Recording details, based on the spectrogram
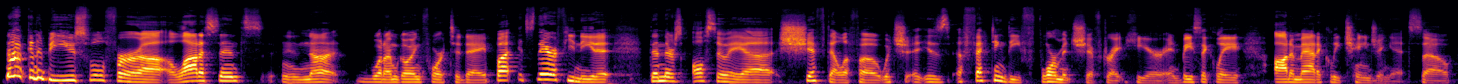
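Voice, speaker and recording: A man teaching a music software tutorial in a relaxed, explanatory voice-over, offering mild opinions as he goes. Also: mid-range voice, moderate pace. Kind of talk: screen-recorded software tutorial. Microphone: voice-over over screen capture.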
